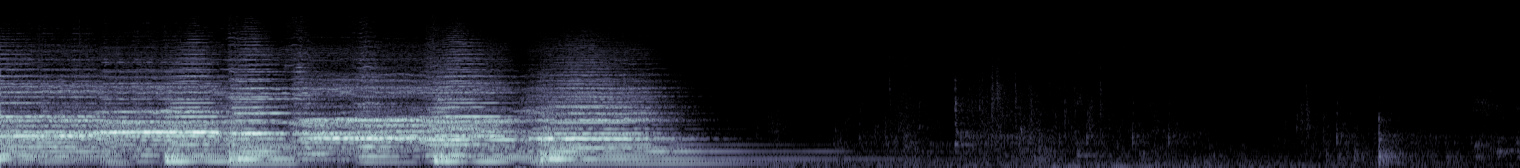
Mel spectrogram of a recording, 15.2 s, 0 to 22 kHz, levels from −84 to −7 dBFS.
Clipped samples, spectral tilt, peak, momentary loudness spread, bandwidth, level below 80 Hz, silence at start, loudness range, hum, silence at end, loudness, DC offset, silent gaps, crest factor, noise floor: under 0.1%; -6 dB/octave; -8 dBFS; 9 LU; 11 kHz; -54 dBFS; 0 s; 11 LU; none; 8.15 s; -22 LUFS; under 0.1%; none; 18 dB; -70 dBFS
